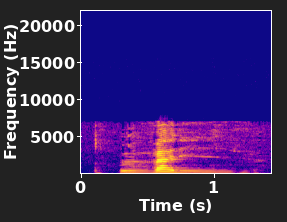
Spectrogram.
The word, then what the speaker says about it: valise: Alors, va, li, oh, z, bien sûr le S qui zozote, z, valise, et en attaché, le V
